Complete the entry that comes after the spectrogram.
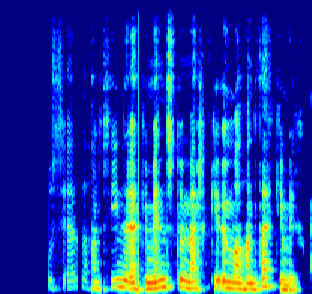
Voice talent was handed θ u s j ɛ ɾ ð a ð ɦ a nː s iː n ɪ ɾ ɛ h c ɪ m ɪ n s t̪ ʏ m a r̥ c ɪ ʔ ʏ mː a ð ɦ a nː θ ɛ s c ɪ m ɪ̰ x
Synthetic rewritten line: θ u s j ɛ ɾ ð a ð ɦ a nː s iː n ɪ ɾ ɛ h c ɪ m ɪ n s t̪ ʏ m ɛ r̥ c ɪ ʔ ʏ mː a ð ɦ a nː θ ɛ h c ɪ m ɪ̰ x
